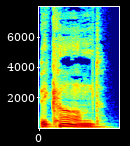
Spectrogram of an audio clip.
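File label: "becalmed", British English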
